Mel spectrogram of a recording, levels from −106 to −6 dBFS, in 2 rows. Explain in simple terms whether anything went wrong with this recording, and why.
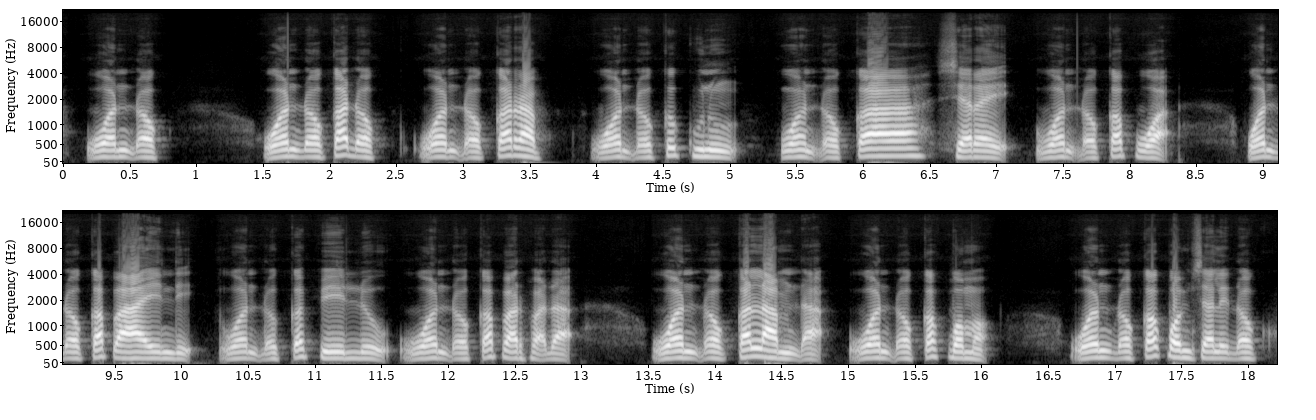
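Hard clipping occurs at 3.45–3.51, 6.04–6.19, 9.38–9.69 (after "won ɗok ka"), 14.22–14.46 and 17.28–17.48 s. These loud moments exceeded the recording's limit, flattening their peaks into brief, harsh crackle.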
